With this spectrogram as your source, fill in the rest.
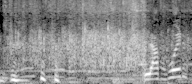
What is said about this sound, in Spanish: Bueno, se merece un aplauso.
